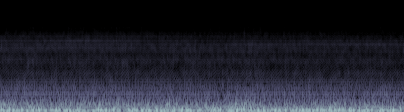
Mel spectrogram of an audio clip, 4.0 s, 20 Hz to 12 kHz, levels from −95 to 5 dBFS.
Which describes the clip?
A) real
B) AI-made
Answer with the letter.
B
